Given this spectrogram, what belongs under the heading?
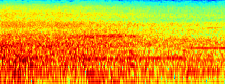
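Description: Strong surf roars steadily, a broad wash of crashing waves close by, with no voices.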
